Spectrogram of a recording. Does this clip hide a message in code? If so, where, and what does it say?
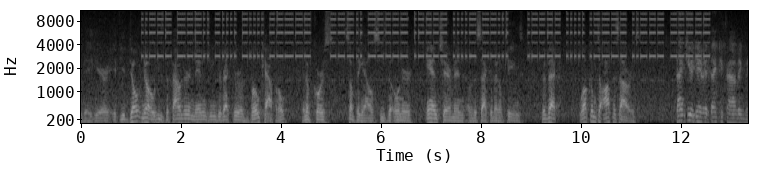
Yes: Morse code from 1.1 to 12.6 s, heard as a high beeper, hand-sent with a bug key, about 30 wpm, 2850 Hz. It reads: 28660 80147 15120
